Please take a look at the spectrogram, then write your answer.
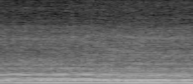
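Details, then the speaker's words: High-speed single-needle sewing machine motor that previously only hummed without turning, after replacing the capacitor: smooth, even mid-pitched hum spinning continuously with no catches. Capacitor was the fault; motor now runs normally. "So ayun nagtuloy-tuloy na siya ng ikot."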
